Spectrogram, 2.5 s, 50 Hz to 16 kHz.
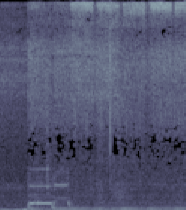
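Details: Prusa i3 MK3 with TMC2130 drivers, running calibration on b143 firmware: soft, even stepper hum with short tonal chirps as the axes move, no grinding or skipped steps; normal stepper motor operation.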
